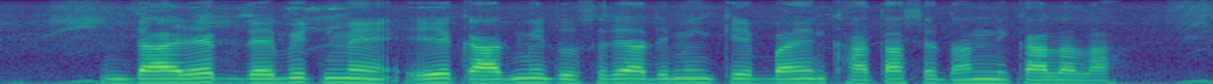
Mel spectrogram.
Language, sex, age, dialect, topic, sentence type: Bhojpuri, male, 18-24, Western, banking, statement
